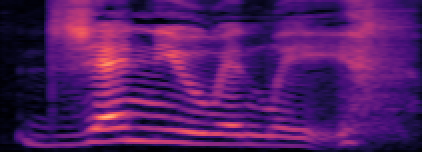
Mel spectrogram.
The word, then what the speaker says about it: genuinely: There is an N in the middle of this word. Don't forget it.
